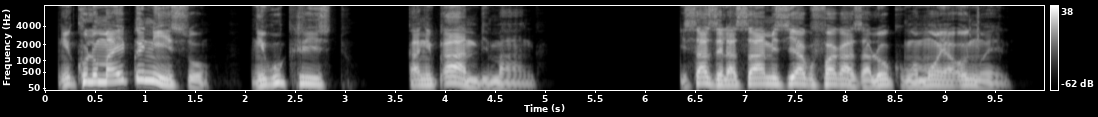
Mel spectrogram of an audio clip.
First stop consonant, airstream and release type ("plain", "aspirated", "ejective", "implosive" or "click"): aspirated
